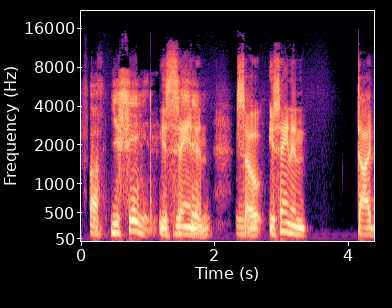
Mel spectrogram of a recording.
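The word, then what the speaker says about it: Есенин: Of I would pronounce it Yesenin, but Yesenin.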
